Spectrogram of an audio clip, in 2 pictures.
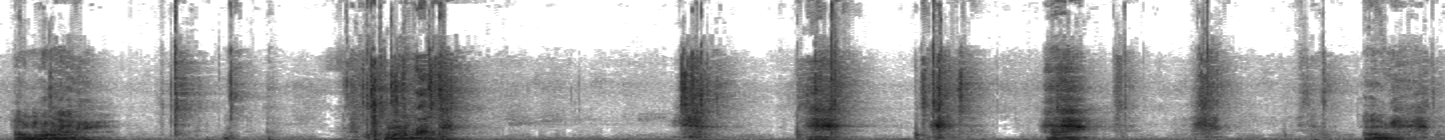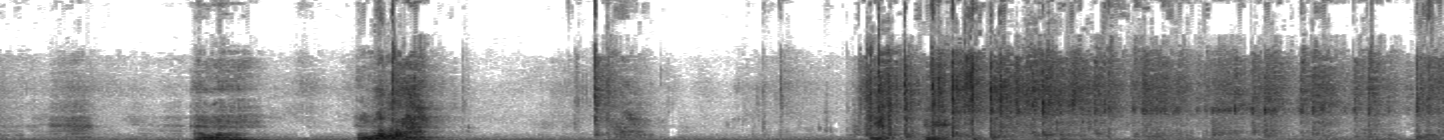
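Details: Haru, a worked-up Shiba Inu running wild indoors, lets out sharp, breathy barks and grumbling snorts in quick irregular bursts, then a long rough hissing scuffle near the end.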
